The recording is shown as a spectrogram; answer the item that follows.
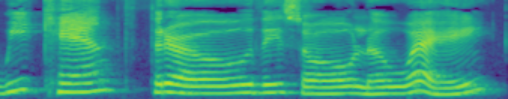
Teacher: Esse can't também, frequentemente a gente não ouve esse T do can't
